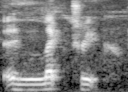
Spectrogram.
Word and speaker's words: electric: So for instance, we have electric with the stress on the second syllable, but electricity with the stress towards the end.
